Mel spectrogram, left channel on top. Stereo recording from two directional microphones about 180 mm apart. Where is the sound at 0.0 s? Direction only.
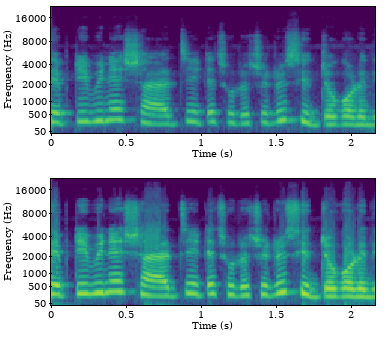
20° right (ahead or behind).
